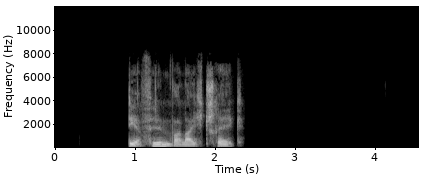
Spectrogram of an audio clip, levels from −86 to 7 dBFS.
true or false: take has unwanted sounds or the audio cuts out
false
